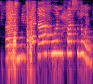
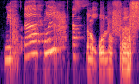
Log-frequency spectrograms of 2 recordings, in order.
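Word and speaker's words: مفتاح الفصل: Kita digabungkan, tidak boleh kita membacanya miftahun faslun, tetapi miftahul fasli. Ya, miftahul fasli.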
